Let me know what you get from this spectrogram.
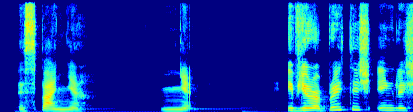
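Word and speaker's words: España: Saw with the alphabet The Sound that we produce with it very similar to the english as in parking the difference is that your tongue should be touching your palet to do the in espanya If You're a British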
